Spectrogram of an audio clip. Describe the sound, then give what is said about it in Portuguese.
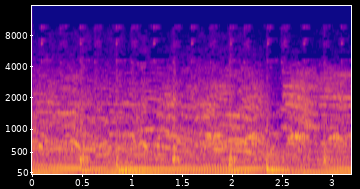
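A large crowd of Israelites gathered at Mizpah murmurs and chatters in a steady, continuous hubbub, many voices blending together at a moderate, even level with no single speaker standing out. “Assim todos eles se reuniram em Mispa.”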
